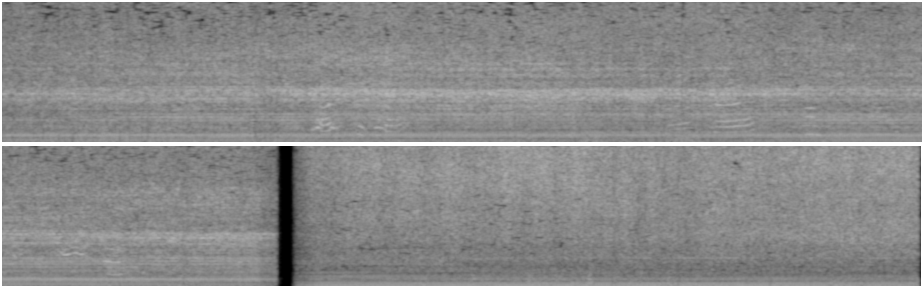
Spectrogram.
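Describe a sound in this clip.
An outboard motor drones loudly and steadily.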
